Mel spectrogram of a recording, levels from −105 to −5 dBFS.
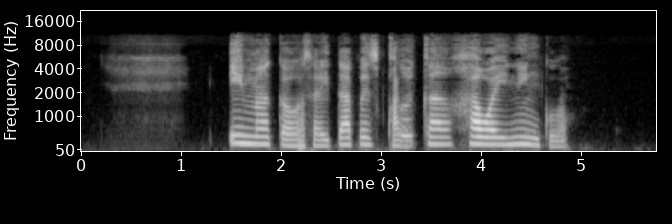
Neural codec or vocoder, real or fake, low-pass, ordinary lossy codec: codec, 24 kHz, 0.9 kbps, WavTokenizer, medium speech release version 2; fake; 10.8 kHz; Opus, 32 kbps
